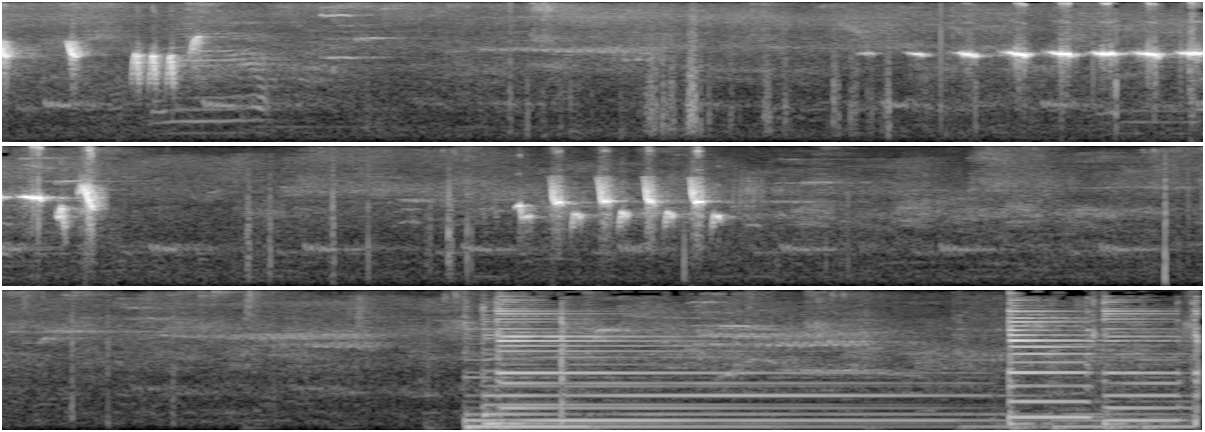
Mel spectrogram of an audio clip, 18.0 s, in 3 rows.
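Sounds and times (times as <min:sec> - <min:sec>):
bird calling high notes: 0:00.0 - 0:06.6, 0:13.3 - 0:17.1.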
